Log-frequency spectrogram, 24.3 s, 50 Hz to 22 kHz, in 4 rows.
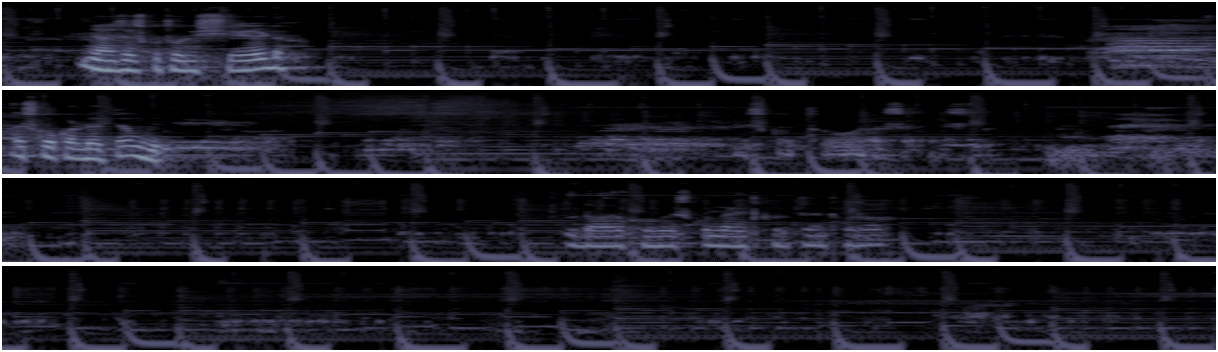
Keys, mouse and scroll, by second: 3.9 click.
